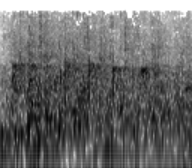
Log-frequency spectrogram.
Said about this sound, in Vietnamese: Rồi, cho một tràng pháo tay thưa anh chị em.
